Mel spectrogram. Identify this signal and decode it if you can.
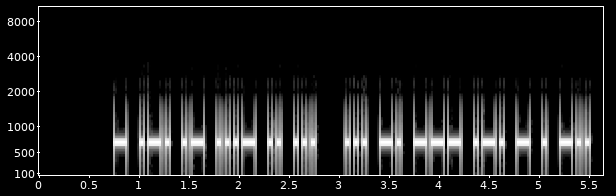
Morse code, heard as a keyed tone, about 28 wpm, 700 Hz. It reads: TRAVIS SNORTED
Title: A Sound Of Thunder 28wpm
